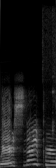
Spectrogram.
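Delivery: very high, talking-down, patronizing preschool-teacher voice. Mocking a teammate's way of talking: mock preschool-teacher voice. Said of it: "talking like some, like, a preschool teacher".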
